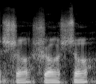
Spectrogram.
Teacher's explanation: देखिए हवा इसमें मोटी और ज़्यादा लग रही है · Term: महाप्राण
